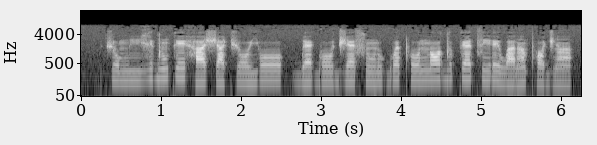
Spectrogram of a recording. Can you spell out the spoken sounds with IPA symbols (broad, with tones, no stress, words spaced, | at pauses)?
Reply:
t͡ʃo˨miː˨ ɣɪ˦dũ˦ke˦ha˨˦ ʃa˨ t͡ʃoː˨joː˦ | ɡ͡bɛ˨ ɡoː˨d͡ʒɛ˨ sũ˨ɾu˨ɡʷɛ˦pʰo˦ nɔ˦ dʊ˦kɛ˦ t͡si˦ɾe˦˨wa˨ɾã˦ pʰɔ˨d͡ʒã˨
